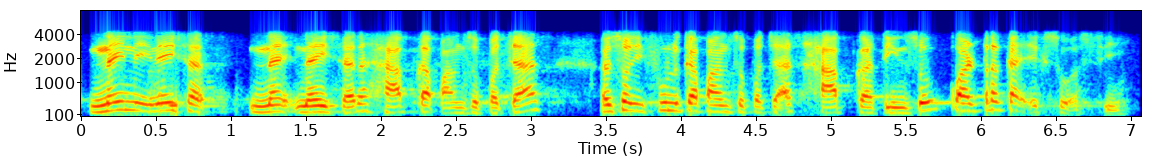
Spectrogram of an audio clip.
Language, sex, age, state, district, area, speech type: Hindi, male, 30-45, Bihar, Darbhanga, rural, conversation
